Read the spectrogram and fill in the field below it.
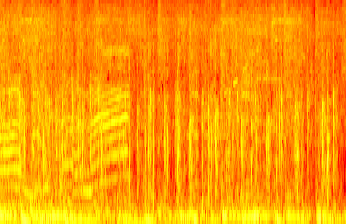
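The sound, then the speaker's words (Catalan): Loud, dense applause fills the whole stretch, many hands clapping in a steady crackling wash, with some higher voiced cheering tones rising over it near the start, as an audience greets one of the day's protagonists. “I saludem a aquesta hora, amb un fort aplaudiment, a una de les protagonistes del dia.”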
